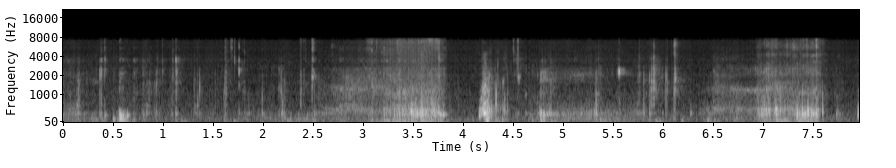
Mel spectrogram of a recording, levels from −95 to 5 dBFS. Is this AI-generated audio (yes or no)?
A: yes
